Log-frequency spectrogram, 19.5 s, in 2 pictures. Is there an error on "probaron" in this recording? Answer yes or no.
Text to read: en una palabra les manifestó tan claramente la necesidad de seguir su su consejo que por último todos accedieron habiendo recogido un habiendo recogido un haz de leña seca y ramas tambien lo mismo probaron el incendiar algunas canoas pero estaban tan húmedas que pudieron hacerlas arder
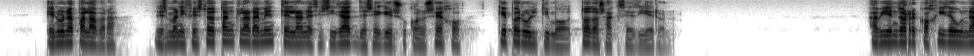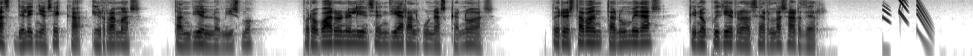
no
